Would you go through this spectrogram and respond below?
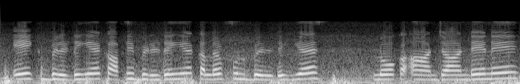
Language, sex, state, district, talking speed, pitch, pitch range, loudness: Punjabi, female, Punjab, Kapurthala, 150 wpm, 235 Hz, 220-245 Hz, -10 LUFS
